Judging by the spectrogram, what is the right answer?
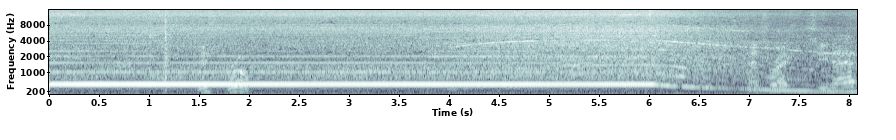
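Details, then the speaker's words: Old Kenmore vacuum, brush roll bound up with hair and not turning: steady high motor whine at one pitch, then winding down at switch-off; jammed brush roll. "this broke this is what started this this broke this doesn't turn got bound up"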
